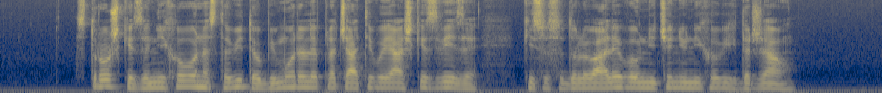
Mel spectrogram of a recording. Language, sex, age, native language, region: Slovenian, male, 30-49, Slovenian, Gorenjska region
